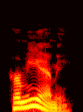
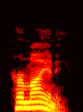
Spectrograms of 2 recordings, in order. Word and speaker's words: Hermione: Hermiami, she exclaimed at that. She couldn't help but chuggle. Hermione. Her name's Hermione.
